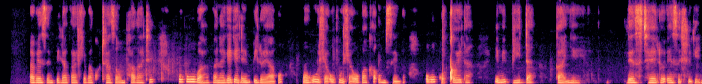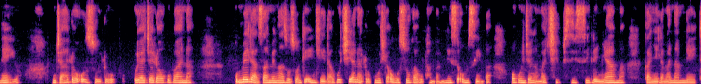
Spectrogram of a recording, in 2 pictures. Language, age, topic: North Ndebele, 36-49, health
